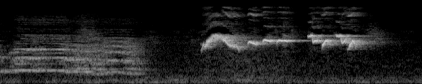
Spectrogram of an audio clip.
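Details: Orange-headed thrush (anis merah) morning 'ngeplong' song, played as a training and lure recording to get silent caged birds singing. A loud, high warbled phrase of rapid twisting notes follows a fainter rooster crow at the start.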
